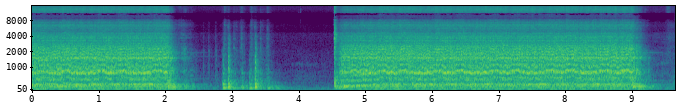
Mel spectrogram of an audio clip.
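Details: 1933 5-window coupe, crusty flathead, parked nearly 3 years, choke on after priming: steady cranking about three turns a second, stops, cranks again without a single catch; no spark.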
